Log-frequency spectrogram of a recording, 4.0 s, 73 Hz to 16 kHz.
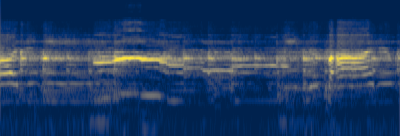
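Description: Wind-up gramophone playing an old 78 record of a film song, a gliding, held melody line with accompaniment. It sounds thin, with no deep bass and no high treble.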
